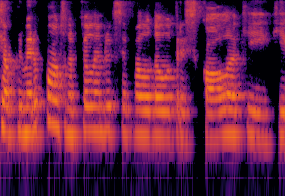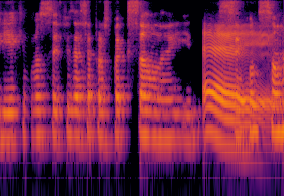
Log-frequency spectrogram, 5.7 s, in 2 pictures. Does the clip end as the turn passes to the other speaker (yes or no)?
yes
